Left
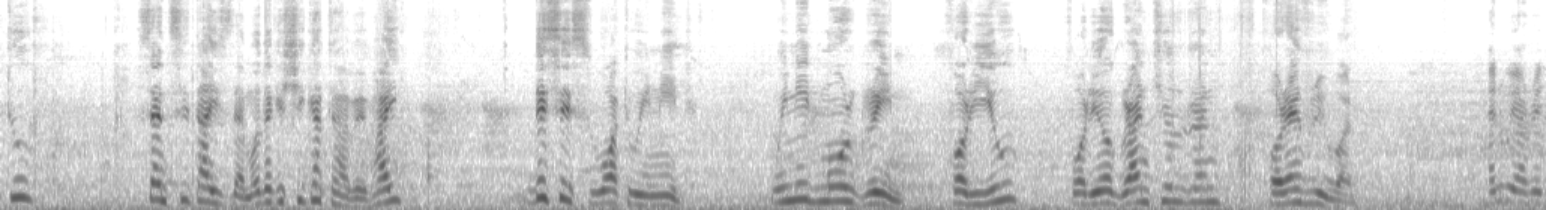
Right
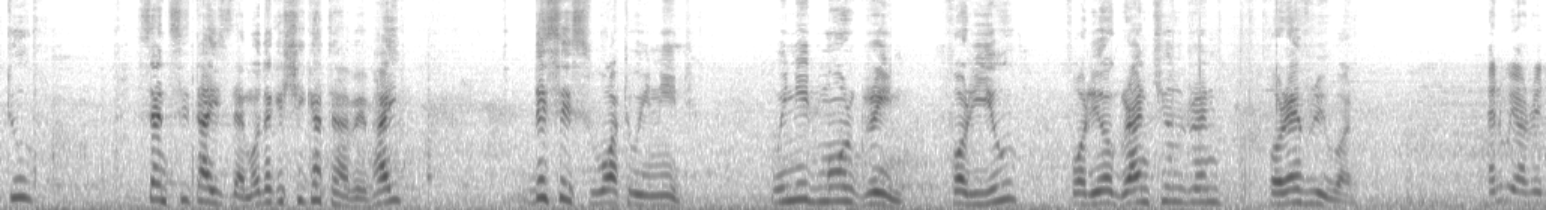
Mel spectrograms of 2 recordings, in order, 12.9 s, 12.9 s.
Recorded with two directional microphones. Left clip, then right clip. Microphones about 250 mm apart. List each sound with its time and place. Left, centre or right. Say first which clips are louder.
0.0 s speech: left 1 dB; centre
4.4 s speech: left 3 dB; centre
10.6 s speech: even; left
12.4 s speech: right 1 dB; right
